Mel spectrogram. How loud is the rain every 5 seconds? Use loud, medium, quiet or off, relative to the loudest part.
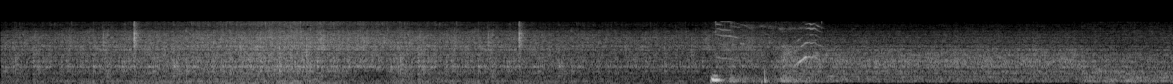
loud, medium, medium.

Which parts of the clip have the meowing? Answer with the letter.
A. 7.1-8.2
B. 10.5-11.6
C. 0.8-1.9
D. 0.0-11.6
A.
